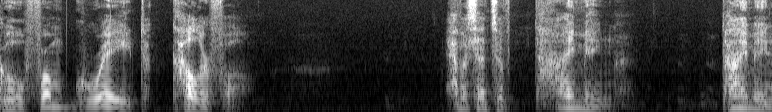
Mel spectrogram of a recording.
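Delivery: theatrical speaking. Speaker gives advice on acting it out, speaking dramatically. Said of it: "(speaking dramatically)".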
